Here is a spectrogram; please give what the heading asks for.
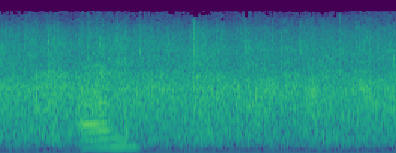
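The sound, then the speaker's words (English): Applause from an audience at a talk, thanking the people who made the teas: steady, dense clapping that fills the whole clip at an even level, with a brief voice near the start. “can we vote a round of applause for the people who did the teas, for Edward, Ian, Liz,”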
